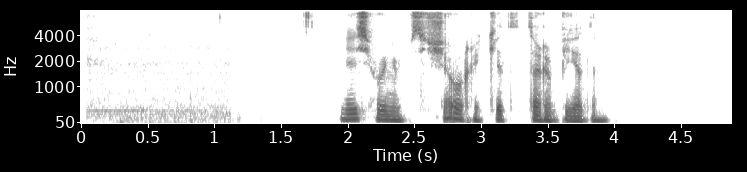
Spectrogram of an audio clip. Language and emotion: Russian, neutral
